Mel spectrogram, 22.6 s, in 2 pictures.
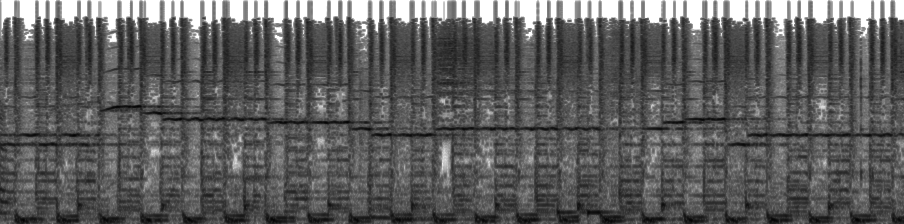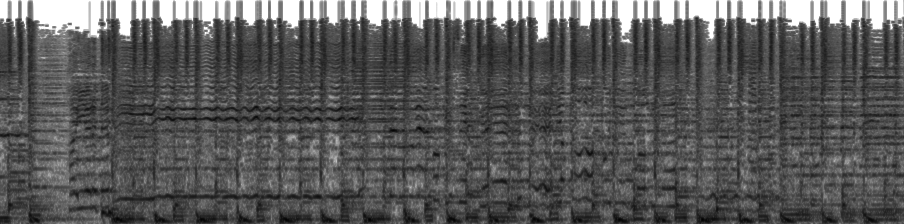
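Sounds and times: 
man whistling a melody: 0.0 - 11.1
loud dance music with thumping beat and percussion: 0.0 - 11.9, 12.6 - 22.6.

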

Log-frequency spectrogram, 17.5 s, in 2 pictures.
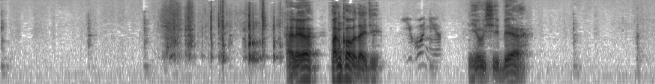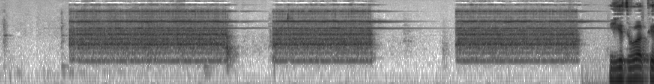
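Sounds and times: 
speech: 3.8 - 5.1, 6.3 - 7.1, 16.9 - 17.4
telephone bell ringing: 9.6 - 17.0.

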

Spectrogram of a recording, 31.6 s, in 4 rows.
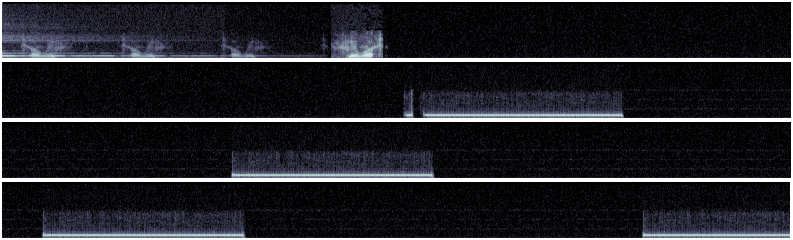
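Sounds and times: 
speech: 0.0 - 0.7, 1.3 - 1.7, 2.3 - 2.7, 3.3 - 3.9
telephone ringing tone while a call is being placed: 11.9 - 14.1, 18.1 - 20.1, 24.1 - 26.1, 30.1 - 31.5.

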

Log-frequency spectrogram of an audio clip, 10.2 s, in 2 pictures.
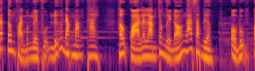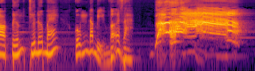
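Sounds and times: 
speech: 0.0 - 8.3
man screaming in horror: 8.2 - 10.1.

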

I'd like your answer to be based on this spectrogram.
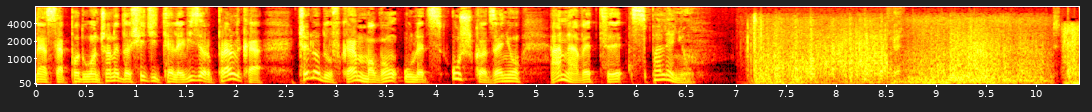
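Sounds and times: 
speech: 0.0 - 7.4
thunder from a lightning strike: 7.1 - 10.4.

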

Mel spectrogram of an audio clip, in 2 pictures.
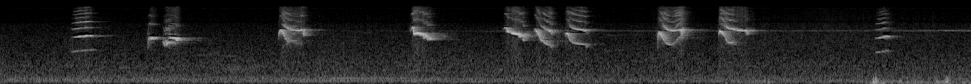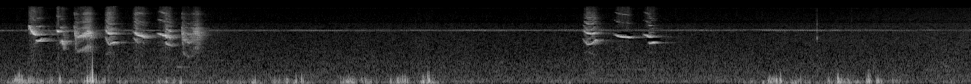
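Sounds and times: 
thin steady high tone: 0.0 - 19.4
Oriental magpie-robin singing whistled notes: 0.7 - 2.1, 2.8 - 7.7, 8.7 - 18.4.

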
